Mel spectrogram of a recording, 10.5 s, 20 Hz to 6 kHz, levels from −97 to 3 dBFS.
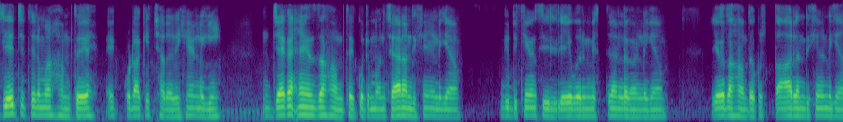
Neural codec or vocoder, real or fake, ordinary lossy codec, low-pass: codec, 16 kHz, 4 kbps, X-Codec, HuBERT features, trained on balanced general audio; fake; none; 5.4 kHz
